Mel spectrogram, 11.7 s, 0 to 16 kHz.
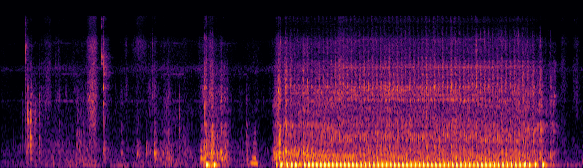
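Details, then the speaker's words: Yamaha Jupiter Z1 running with a harsh rattle pulsing about four times a second from the right-side engine, despite replaced clutch plates and clutch housing; also stalls when put in gear; mis-assembled part found on teardown. "jadi ini keluhan motornya tuh bunyi kasar di mesin kanan e sebelumnya ini motor sudah ganti kampas ganda dan loncengnya juga tapi masih ribut"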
